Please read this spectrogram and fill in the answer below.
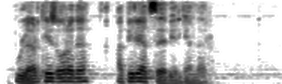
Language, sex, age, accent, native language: Uzbek, male, 18-24, Surxondaryo, Uzbek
